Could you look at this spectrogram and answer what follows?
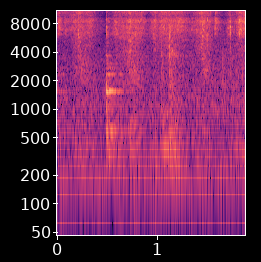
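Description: Dry semolina (rava) is stirred and roasted in a pan over a low gas flame for upma, giving a soft, steady scraping and rustling with one light clink of a spoon on metal.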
